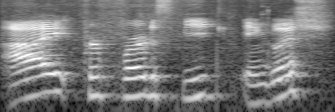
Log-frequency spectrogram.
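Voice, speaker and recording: A young man, a university student who grew up in the Philippines, co-hosting a podcast and talking in a chatty, lively way with laughs. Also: high-pitched, takes it slowly, reverberant, a little hiss or hum. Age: young adult. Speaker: podcast co-host. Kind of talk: casual chat.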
